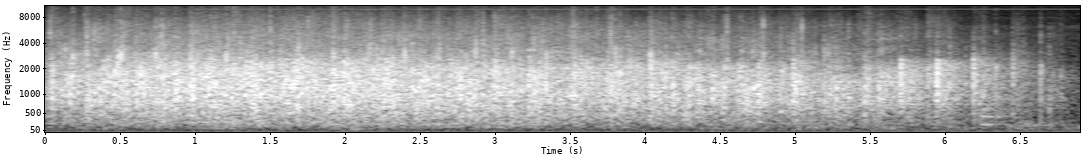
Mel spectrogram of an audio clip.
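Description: Audience applauding, a dense patter of many hands that tails off near the end.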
